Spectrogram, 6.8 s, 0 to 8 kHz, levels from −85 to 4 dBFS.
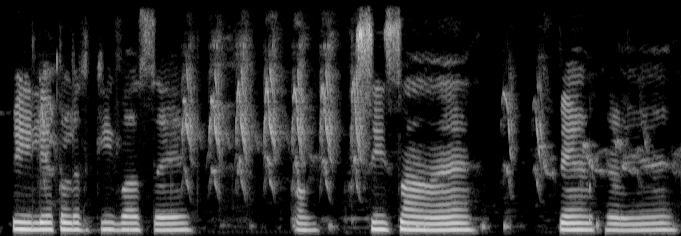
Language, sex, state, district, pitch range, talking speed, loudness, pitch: Hindi, female, Uttar Pradesh, Budaun, 220-240 Hz, 90 wpm, -18 LUFS, 225 Hz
